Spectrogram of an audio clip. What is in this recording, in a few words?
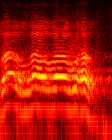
"woah woah woah woah", expletives, g-rated swears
